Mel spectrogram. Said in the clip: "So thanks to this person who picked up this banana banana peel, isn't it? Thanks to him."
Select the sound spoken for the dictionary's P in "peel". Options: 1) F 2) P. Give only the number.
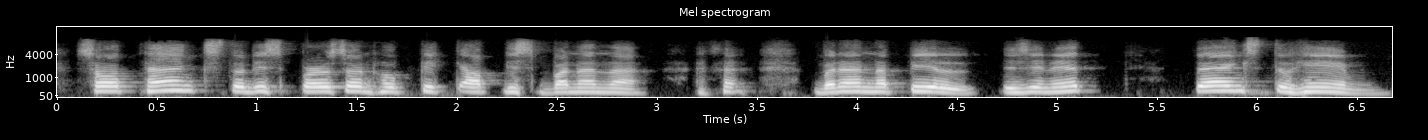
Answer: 2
